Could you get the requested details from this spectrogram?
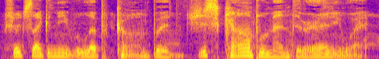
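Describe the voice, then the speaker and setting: A woman's voice: low voice, expressive, moderate pace, vocal fry, dark tone, husky, heavily acted. A woman reading an audiobook, voicing a brash, anxious young male author who narrates with wry, profane inner monologue. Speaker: audiobook reader.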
